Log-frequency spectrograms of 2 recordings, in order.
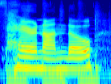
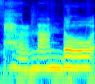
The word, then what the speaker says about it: Fhernando: Fernando before that, or shall I say Fernando. We've got a lot of silent H's here in the podcast today. F-H-E-R-N-A-N-D-O, Fernando, and the song was called The Last Days of Disco.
